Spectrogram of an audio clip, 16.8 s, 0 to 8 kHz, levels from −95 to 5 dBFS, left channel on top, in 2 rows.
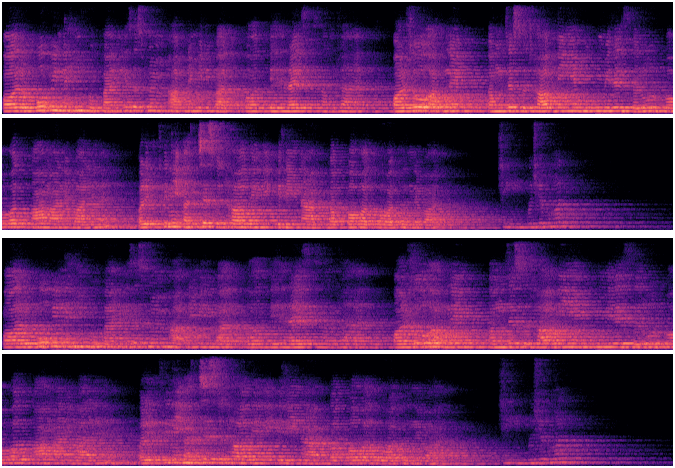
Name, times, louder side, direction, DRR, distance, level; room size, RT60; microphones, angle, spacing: voice 1, 0.0-4.5 4.9-5.7 6.1-9.7 10.1-13.9, left 3 dB, 80° left, -2 dB, 0.3 m, -24 dB
voice 2, 14.6-15.5, equal, 35° left, -10 dB, 0.5 m, -38 dB
5.2 x 2.2 x 2.2 m, 2.4 s
head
